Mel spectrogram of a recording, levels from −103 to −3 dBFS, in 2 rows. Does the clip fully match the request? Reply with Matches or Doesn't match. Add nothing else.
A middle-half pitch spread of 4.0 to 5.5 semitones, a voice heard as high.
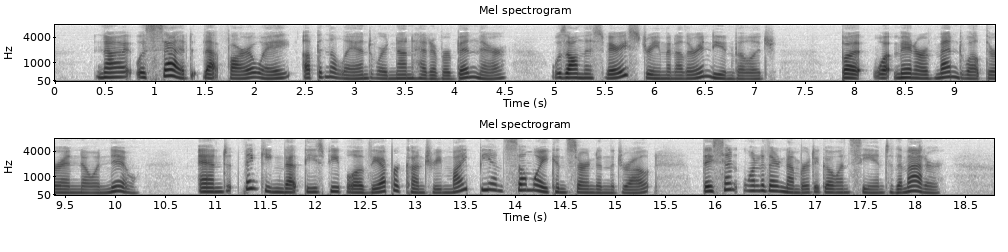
Matches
